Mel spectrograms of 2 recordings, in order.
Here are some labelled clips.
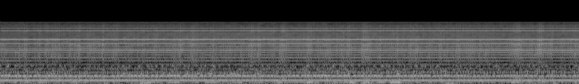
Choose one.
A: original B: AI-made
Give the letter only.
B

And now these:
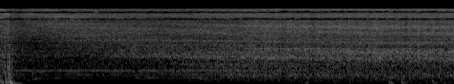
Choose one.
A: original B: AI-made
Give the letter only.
A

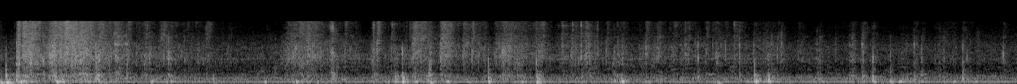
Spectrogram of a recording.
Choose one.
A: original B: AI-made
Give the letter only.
B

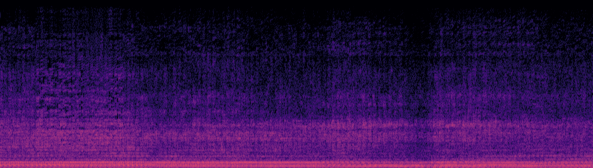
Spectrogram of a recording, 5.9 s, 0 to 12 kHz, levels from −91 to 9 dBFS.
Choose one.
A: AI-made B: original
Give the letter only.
B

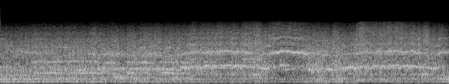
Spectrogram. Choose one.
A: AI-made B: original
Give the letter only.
A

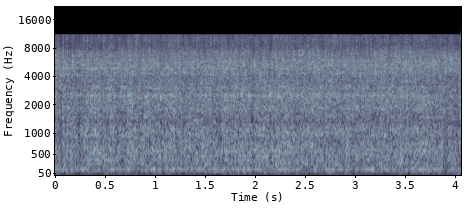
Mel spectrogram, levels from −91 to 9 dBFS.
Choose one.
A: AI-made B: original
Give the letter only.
B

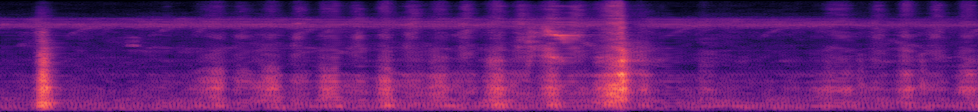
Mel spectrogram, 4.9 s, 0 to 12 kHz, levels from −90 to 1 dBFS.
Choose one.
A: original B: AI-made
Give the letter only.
B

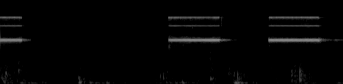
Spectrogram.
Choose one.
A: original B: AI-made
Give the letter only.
A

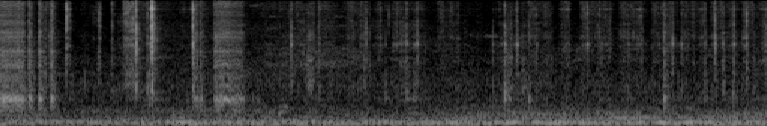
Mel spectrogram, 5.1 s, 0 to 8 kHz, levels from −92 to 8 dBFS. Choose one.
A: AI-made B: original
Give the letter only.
A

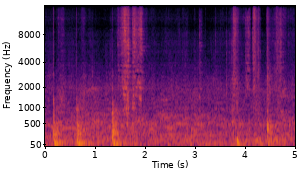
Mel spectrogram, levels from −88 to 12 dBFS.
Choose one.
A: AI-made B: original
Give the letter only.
B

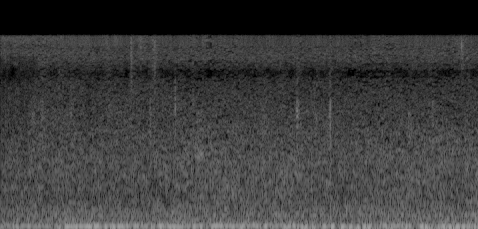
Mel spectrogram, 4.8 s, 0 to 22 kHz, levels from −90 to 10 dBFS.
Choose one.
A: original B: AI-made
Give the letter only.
B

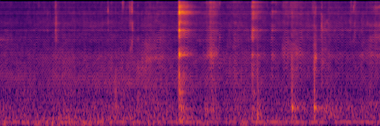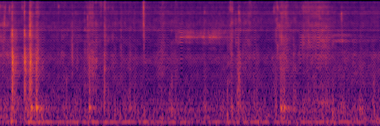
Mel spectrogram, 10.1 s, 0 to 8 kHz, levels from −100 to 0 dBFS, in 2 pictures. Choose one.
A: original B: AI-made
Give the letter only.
B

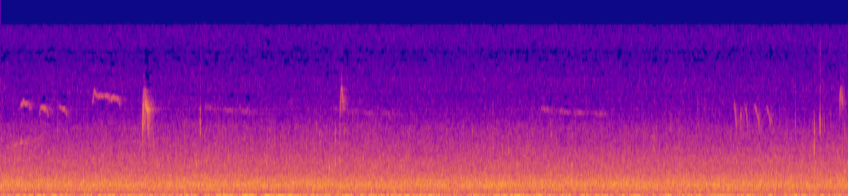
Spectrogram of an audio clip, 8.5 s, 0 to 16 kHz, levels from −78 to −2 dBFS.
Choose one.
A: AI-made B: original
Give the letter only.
A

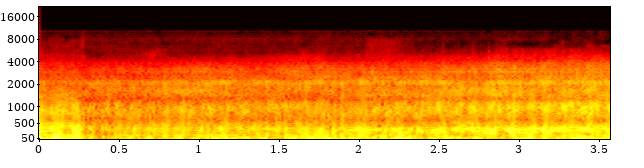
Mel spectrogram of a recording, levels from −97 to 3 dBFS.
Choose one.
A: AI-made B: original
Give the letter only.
A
